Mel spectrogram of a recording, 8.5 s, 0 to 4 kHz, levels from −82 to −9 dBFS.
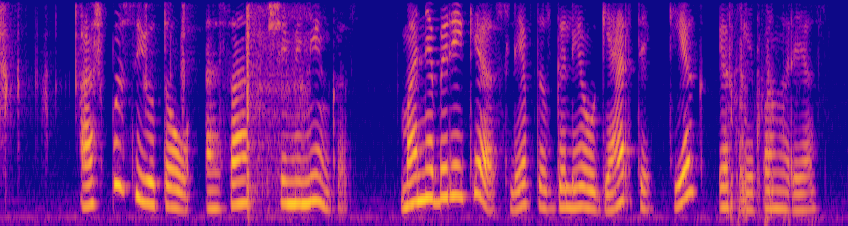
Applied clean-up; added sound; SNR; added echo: none; Fire; 18 dB; none.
